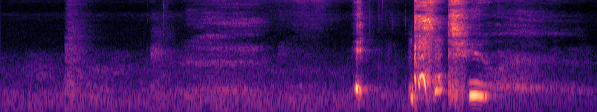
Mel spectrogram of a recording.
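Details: Sneezing in a person with an oncoming cold: a sharp explosive sneeze followed by two more quick sneezes in a quiet room.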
